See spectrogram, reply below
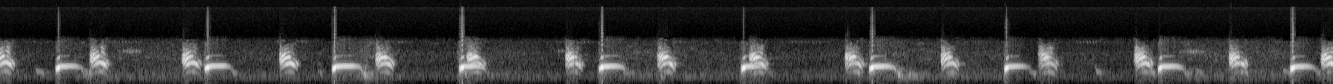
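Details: Male and female white-breasted waterhens, in a night bird trapping context, call in a long, steady series. Harsh two-note croaks, low bent then high falling, repeat roughly once a second for over a dozen seconds.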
